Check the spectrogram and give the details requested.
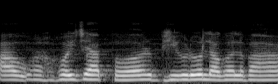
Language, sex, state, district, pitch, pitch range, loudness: Bhojpuri, female, Uttar Pradesh, Ghazipur, 215 Hz, 210-220 Hz, -14 LUFS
